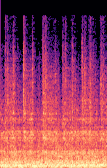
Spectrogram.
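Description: Procession drums beaten in a fast, uneven rhythm, a few sharp strikes each second, over the dense noise of a crowd.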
